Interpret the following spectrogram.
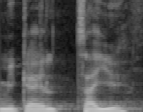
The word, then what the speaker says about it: Mickaelle Tayee: Merci beaucoup, Michael Taillé. Tout à fait. Bien prononcé, c'est ça? Oui, Michael Taillé, oui.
